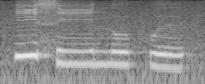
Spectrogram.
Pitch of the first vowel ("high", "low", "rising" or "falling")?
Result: high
